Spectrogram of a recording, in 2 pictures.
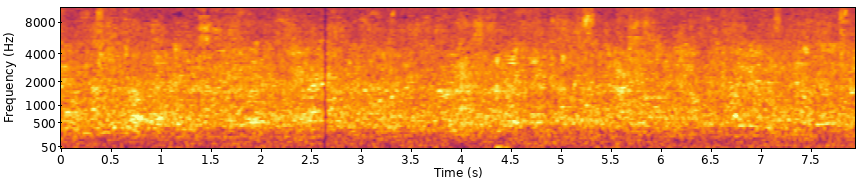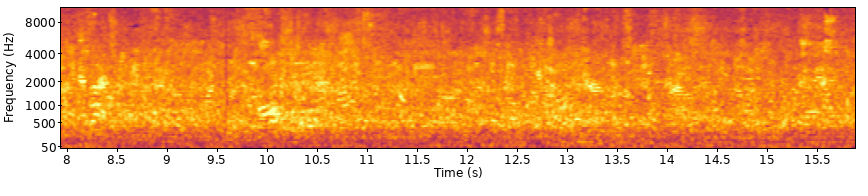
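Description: A crowd murmurs steadily in a large, echoing hall.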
